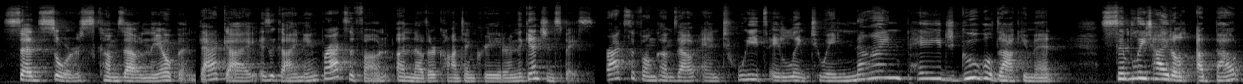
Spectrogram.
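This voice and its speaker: A woman's voice: on the low side, gravelly, roomy sound. A woman giving a casual, blunt and sweary recap of online drama, with a wry way of talking. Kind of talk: casual commentary to camera, story recap.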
